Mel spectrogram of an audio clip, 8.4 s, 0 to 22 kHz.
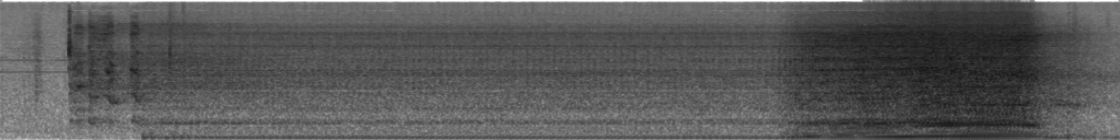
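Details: Honda Silver Wing 600 scooter at 3,895 miles with new belt, after clutch teardown: catches to steady idle, then revs smoothly with no squeal as CVT clutch takes up; squeal gone, apparently clutch pads.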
